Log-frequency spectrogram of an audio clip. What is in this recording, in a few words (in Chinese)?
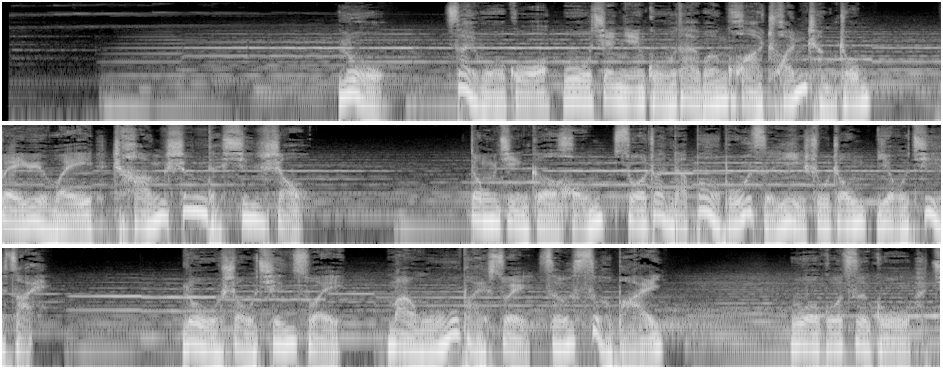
男 大气专题; 国语男声配音; 和之元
